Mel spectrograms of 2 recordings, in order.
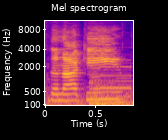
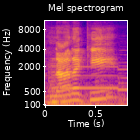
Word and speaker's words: Nanaki: boy so I am glad to learn how to pronounce nakaki as nanaki but I'm probably still going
